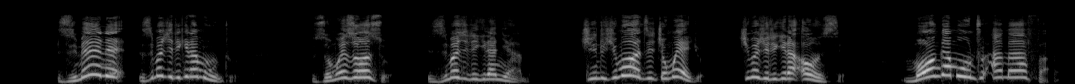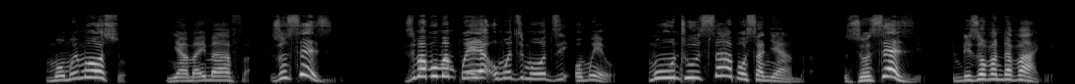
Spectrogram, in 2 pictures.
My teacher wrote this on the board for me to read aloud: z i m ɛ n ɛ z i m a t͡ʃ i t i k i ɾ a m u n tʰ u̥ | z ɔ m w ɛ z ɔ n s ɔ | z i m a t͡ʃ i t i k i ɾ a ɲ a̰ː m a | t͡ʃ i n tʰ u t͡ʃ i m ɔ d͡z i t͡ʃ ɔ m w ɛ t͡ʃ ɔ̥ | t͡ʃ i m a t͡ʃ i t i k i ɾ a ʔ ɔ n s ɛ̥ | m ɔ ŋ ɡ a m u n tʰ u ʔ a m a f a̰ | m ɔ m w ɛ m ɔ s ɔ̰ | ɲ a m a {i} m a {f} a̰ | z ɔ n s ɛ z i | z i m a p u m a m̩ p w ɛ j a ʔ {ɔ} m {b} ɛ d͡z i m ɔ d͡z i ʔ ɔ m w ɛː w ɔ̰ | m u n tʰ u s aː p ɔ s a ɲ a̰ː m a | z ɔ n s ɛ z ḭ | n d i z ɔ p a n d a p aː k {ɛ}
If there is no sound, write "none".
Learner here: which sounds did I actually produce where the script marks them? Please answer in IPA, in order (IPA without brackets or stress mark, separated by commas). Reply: i, f, u, w, ɛ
